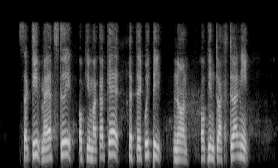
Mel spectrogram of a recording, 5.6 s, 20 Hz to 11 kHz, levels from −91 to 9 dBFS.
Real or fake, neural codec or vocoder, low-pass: fake; codec, 16 kHz, 1.1 kbps, Voila-Tokenizer; 7.2 kHz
